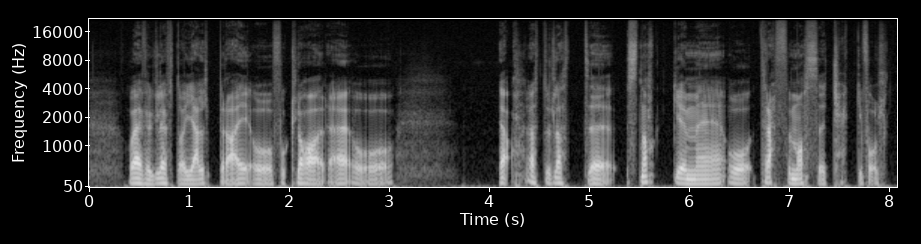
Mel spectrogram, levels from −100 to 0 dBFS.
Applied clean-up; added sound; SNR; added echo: none; none; none; none.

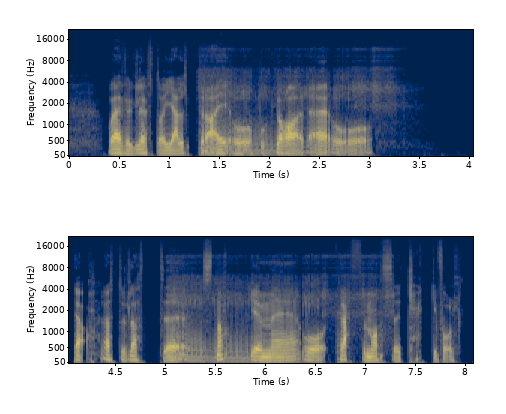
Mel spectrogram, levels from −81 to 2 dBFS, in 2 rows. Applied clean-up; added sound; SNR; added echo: neural mask model RNNoise.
